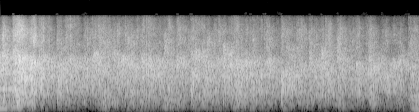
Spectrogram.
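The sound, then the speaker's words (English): Audience applause from a crowd clapping for themselves and a helper, a dense, even wash of many hands that holds steady and loud throughout without any clear break. “clap it up for yourselves. Shout out to Halima. Clap it up for Halima.”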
